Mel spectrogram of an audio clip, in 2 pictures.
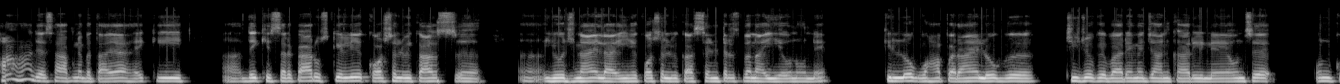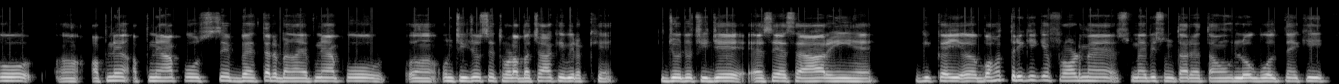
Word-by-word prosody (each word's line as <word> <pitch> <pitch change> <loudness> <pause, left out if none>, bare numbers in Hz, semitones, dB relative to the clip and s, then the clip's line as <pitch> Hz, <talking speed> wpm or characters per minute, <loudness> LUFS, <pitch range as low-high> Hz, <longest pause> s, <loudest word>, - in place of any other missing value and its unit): हाँ, 190 +6 -4
हाँ, 220 +3 -4
जैसा 155 -2 -2
आपने 155 +1 -3
बताया 145 +1 -2
है 140 +2 -5
कि 150 0 +1 0.4
अ, 140 - -8
देखिए 155 +1 +1
सरकार 150 +2 -2
उसके 165 +1 -1
लिए 165 +1 +4
कौशल 150 +1 +1
विकास 150 0 0
अ 140 -1 -2 0.4
अ, 155 +1 -8
योजनाएँ 145 0 +4
लाई 140 -1 +2
है, 145 - +1
कौशल 145 +1 0
विकास 140 0 -1
सेंटर्स 145 -1 0
बनाई 140 -2 +3
है - - 0
उन्होंने, 140 +1 -1 0.6
कि 160 - +2
लोग 155 0 +4
वहाँ 145 0 -1
पर 145 - +1
आएँ, 150 +1 +2 0.9
चीज़ों 160 -1 +2
के 150 +1 +1
बारे 145 0 +1
में 145 0 +2
जानकारी 145 -1 0
लें 140 0 -1
उनसे 145 +2 +1 0.5
उनको 155 +2 +1 0.5
अ, 140 0 -3 0.2
अपने 175 +6 0
अपने 160 +3 -2
आप 160 0 -1
को 170 -1 0
उससे 160 +3 -3 0.2
बेहतर 160 +3 0
बनाएँ, 150 -1 0
अपने 160 +3 -1
आप 150 -1 -2
को 155 -3 +1 0.3
अ, - - -2 0.3
उन 160 -1 +2
चीज़ों 160 +2 +3
से 165 +1 -1
थोड़ा 150 0 +3
बचाके 155 +1 0
भी 155 - +5
रखें, 145 -1 -5 0.5
जो-जो 155 +1 +3
चीज़ें 150 +1 +2 0.4
ऐसे-ऐसे 155 +1 0
आ 145 +1 +3
रही 150 -1 +2
हैं 140 0 0 0.5
कि 160 - 0
कई 160 -2 +4 0.2
बहुत 180 +4 -2
तरीके 190 0 0
के 190 0 -3
फ्रॉड 175 0 -2
मैं 165 -2 -1
स - - -11
मैं 160 0 0
भी 165 - +1
सुनता 155 -1 -1
रहता 150 -1 -3
हूँ। 150 0 -1
लोग 150 0 +4
बोलते 150 +1 0
हैं 150 - -1
कि 155 -1 +2
150 Hz, 180 wpm, -17 LUFS, 145-160 Hz, 0.9 s, भी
